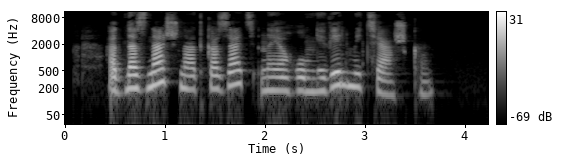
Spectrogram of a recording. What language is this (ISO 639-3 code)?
bel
